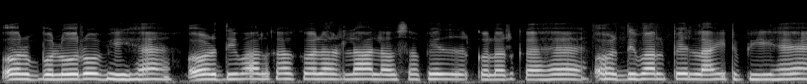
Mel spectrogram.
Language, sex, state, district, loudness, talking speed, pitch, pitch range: Hindi, female, Jharkhand, Palamu, -13 LUFS, 150 wpm, 240 Hz, 230-245 Hz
